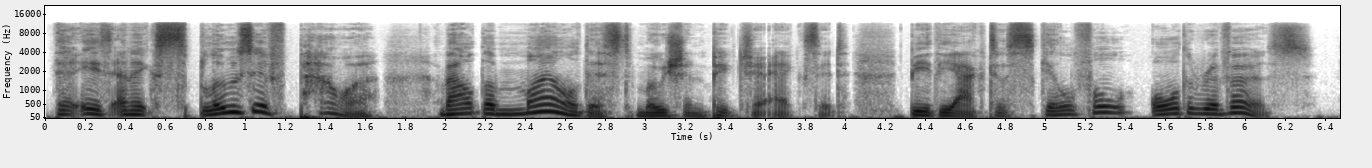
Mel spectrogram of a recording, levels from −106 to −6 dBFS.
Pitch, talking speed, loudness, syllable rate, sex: 140 Hz, 165 wpm, -20 LUFS, 5.9 syllables/s, male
